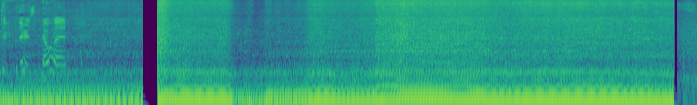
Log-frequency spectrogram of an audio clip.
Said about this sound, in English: We got a test drive in it and it drove okay.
